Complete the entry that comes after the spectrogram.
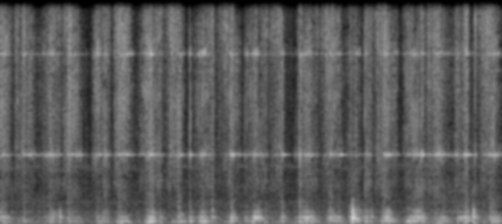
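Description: A small hollow yellow ribbed ceramic paint cup lies on its side while nails scratch along its ribs as it is handled. The result is a steady run of short, rasping scrapes with a bright, hissy top and a hollow, low-mid body, repeating roughly twice per second without a strict rhythm.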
